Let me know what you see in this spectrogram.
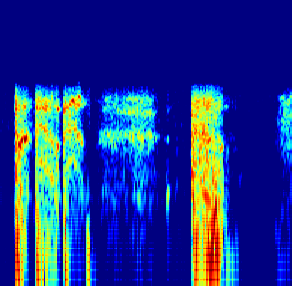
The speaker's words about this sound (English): And so that might be, you know, why I'm always clearing my throat all the time. It might be GMO related.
